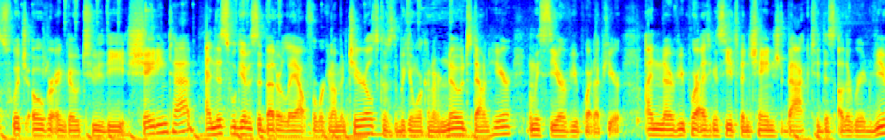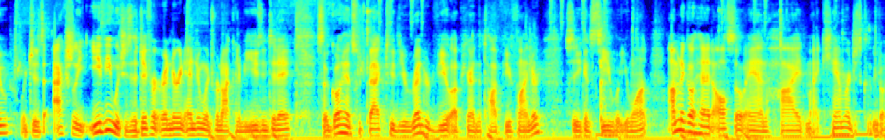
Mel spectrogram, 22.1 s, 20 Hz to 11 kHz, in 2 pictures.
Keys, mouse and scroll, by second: 2.4 click, 8.7 scroll down 2, 15.7 click, 18.0-19.2 middle drag, 19.2 middle click, 19.3-20.1 scroll down 5, 20.1 click, 20.8 h, 21.6-22.0 scroll up 4, 22.0-22.1 middle drag.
